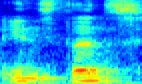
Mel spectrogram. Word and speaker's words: instance: dengan sebutan Instance diagram tulisannya instan C ya bacanya Instance diagram Kenapa karena dari kata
